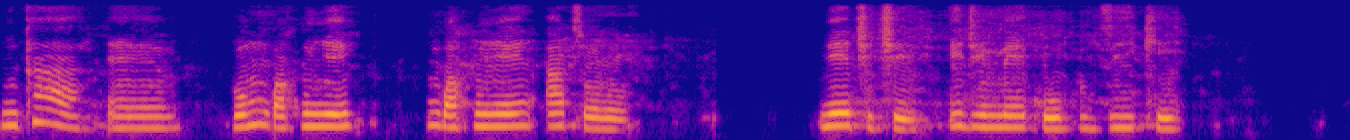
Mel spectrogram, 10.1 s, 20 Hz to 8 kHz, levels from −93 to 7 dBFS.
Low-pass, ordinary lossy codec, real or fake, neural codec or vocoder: 7.2 kHz; none; fake; codec, 16 kHz, 8 kbps, FreqCodec, smaller model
